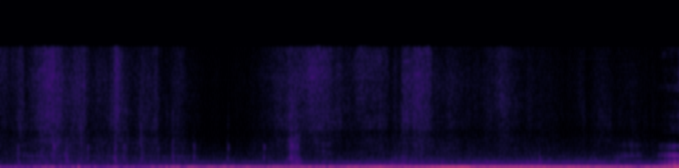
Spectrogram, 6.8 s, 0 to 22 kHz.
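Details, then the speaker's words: 2018 Mazda CX-3 AWD on standard all-season tires driving in deep snow, binaural in-ear microphones: over engine and snow noise, a low, steady buzzing drone for a couple of seconds as stability and traction control kick in. "You can hear stability control and traction control kicking in there, making terrible noises."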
